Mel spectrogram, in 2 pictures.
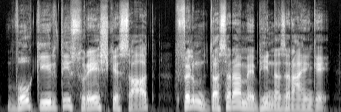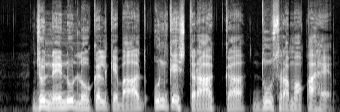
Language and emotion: Urdu, neutral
